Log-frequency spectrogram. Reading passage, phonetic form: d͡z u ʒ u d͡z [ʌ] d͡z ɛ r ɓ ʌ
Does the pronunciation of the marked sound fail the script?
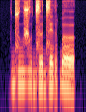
yes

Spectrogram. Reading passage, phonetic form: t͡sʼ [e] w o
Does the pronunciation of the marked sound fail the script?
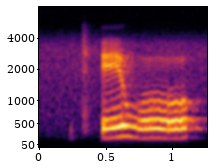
no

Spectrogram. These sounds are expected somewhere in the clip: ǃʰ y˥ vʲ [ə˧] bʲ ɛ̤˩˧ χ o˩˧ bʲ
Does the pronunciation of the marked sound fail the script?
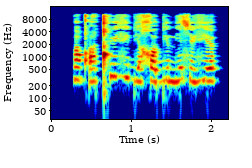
no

